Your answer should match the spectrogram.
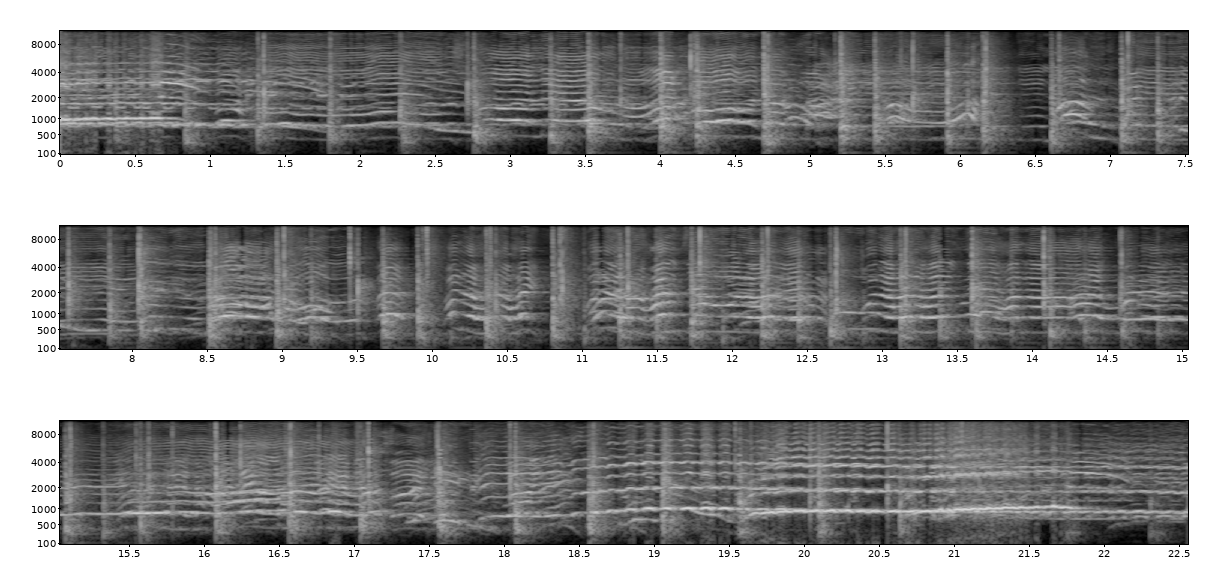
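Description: Women singing a festive folk song together, with rhythmic hand clapping and a frame drum beating time throughout; a long held sung note near the end.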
